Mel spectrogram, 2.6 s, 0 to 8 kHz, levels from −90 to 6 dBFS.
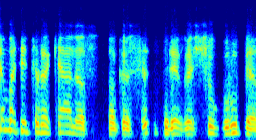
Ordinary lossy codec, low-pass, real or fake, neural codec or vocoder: Opus, 16 kbps; 7.2 kHz; real; none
